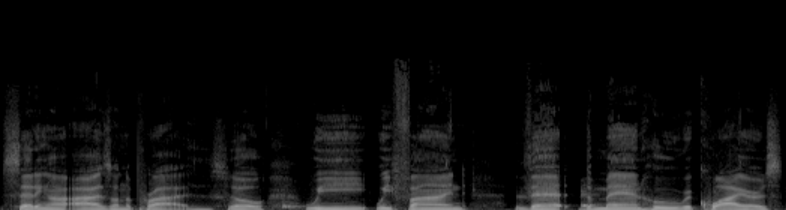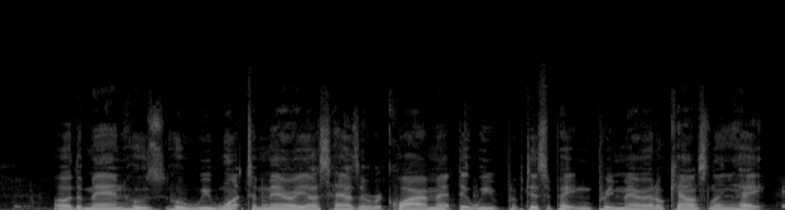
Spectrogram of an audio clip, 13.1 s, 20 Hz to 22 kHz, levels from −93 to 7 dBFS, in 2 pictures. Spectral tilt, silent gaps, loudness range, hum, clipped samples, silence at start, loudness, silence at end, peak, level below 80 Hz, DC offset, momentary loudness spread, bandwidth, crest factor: -7 dB/octave; none; 2 LU; none; under 0.1%; 0.05 s; -40 LUFS; 0 s; -24 dBFS; -58 dBFS; under 0.1%; 6 LU; 13 kHz; 16 dB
